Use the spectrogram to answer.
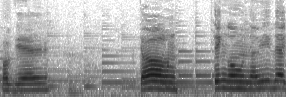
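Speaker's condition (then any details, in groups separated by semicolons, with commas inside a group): Cerebral palsy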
